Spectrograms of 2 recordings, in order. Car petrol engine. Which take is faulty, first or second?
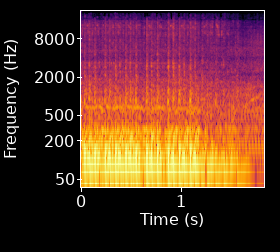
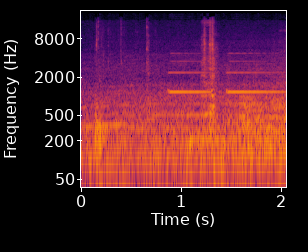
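second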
